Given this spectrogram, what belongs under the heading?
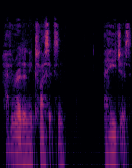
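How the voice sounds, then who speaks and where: On a red sofa in a small room, a young man from England livestreams casually with his phone at arm's length, reading viewer comments aloud and answering questions with animation. His voice sits low, darkish and husky, at a moderate pace.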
